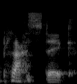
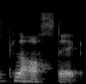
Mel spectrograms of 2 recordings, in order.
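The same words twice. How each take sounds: First: Said in the usual way. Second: PLASTIC with a long AH, "plah-stick"; imitating her pronunciation. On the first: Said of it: "Lee to say the word plastic". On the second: Co-host teasing Lee's way of saying plastic, with a long "ah". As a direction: mimic her, drawing the A in plastic out to "ah". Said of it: "because she says plastic".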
